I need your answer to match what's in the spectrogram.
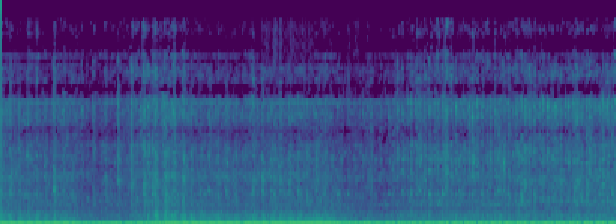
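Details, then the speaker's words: Car with fuel pressure problems: steady starter cranking with no start. The fuel pump can be heard running but no fuel comes through, and the tank is dry to compressed air. A dirty fuel tank is suspected. Crank no-start. "he said now it's not he's not seeing no no fuel go through cuz it is on you can hear you can hear the fuel pump but there's no gases going through it"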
